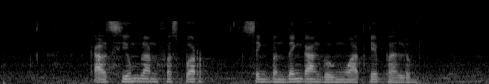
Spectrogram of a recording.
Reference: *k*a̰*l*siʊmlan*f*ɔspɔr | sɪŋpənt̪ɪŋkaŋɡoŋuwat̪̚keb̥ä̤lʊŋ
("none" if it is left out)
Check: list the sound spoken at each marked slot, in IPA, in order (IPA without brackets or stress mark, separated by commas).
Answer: k, l, f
